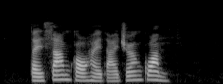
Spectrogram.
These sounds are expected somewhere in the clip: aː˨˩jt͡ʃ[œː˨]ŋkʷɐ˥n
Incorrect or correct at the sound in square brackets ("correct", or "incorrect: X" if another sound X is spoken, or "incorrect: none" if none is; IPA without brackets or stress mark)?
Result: incorrect: œː˥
